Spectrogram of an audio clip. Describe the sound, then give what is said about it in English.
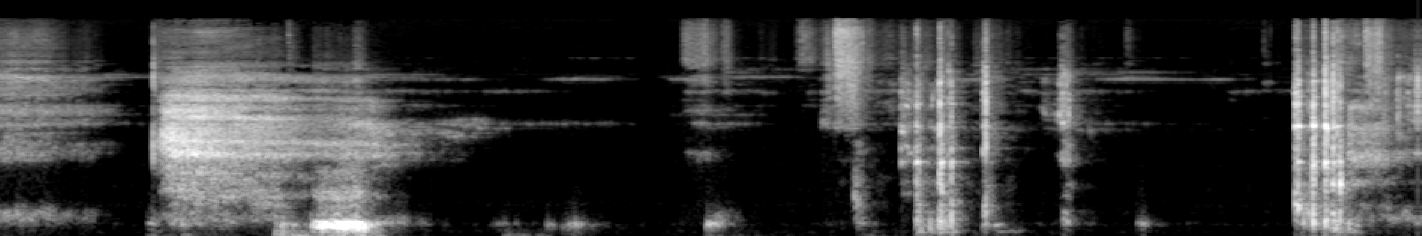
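Deep breathing at the start of a meditative channeling session: one long, heavy breath rises early and ends in a deeper rush, then long quiet gaps broken by a few short breathy bursts and small clicks. “I'm gonna start taking deep breaths.”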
